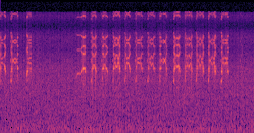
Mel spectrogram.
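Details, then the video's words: Osprey alarm calls at the nest during a poor chick feeding: two brief chirps, a pause, then a clear burst of about a dozen shrill, evenly spaced high whistled chirps, over a low steady hiss. "Not good feeding for chicks much alarm"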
